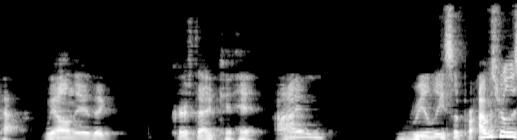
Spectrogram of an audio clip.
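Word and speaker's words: Kjerstad: Heston Kerstad, Silent J, as it were.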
